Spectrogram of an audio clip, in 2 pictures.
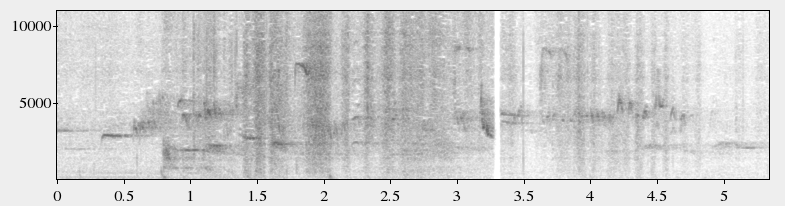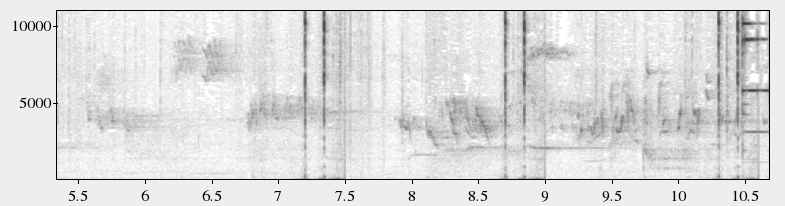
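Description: Birds chirping and singing in woodland at dawn, with rustling from a hand-held camera being carried in the first few seconds. Two heavy handling thumps come near the end.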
